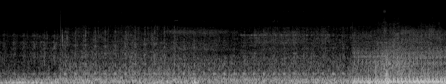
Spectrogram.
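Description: Small outboard motor running steadily as the skiff cruises under way, with water rushing along the hull. It gets a little louder near the end.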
